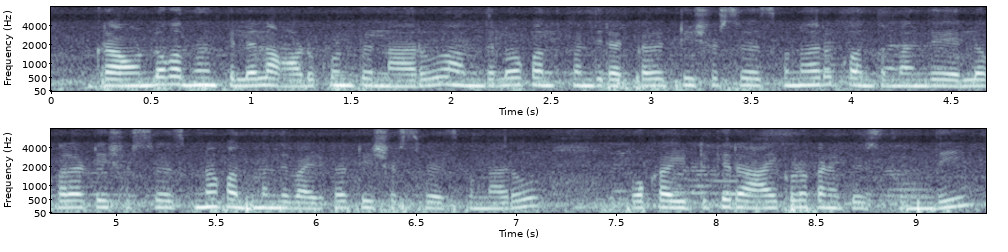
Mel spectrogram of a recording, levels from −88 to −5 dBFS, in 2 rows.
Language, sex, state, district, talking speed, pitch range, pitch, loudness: Telugu, female, Telangana, Nalgonda, 230 wpm, 220-245 Hz, 230 Hz, -16 LUFS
